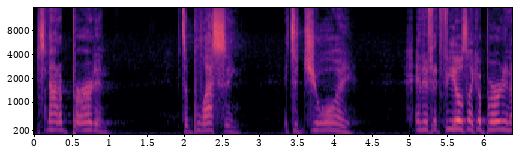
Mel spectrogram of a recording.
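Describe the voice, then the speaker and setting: Gravelly high-voiced pastor preaching. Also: male voice. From United States. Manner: animated, playful, drawing the congregation in; walks about the stage as he preaches. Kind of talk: sermon. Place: large church sanctuary, indoors.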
